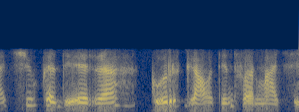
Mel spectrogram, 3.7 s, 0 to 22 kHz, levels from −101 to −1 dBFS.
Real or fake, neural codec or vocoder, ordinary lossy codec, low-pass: real; none; AAC, 32 kbps; 3.6 kHz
